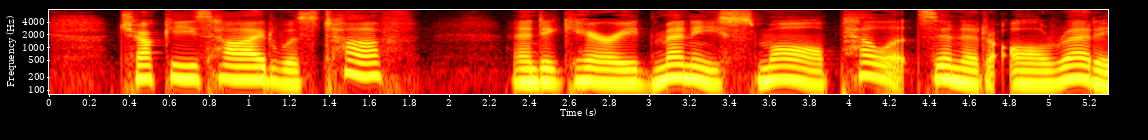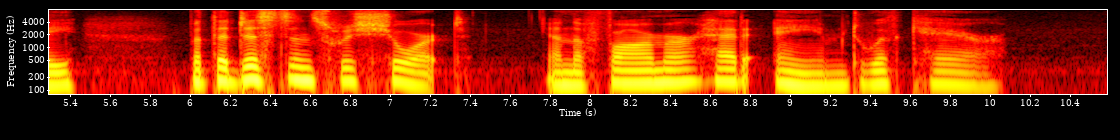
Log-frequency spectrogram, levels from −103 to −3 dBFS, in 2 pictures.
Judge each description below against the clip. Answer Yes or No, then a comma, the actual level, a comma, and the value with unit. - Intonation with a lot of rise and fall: No, average, 4.2 semitones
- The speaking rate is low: No, average, 155 wpm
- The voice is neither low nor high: Yes, medium, 155 Hz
